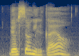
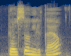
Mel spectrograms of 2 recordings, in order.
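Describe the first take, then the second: Both takes have the same delivery.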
